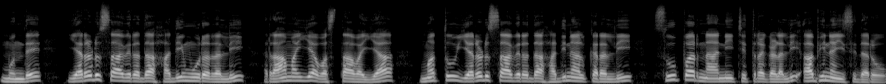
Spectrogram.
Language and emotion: Kannada, neutral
